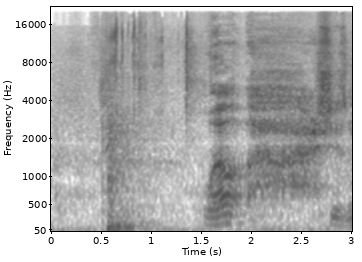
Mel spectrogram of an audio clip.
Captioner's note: door closes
